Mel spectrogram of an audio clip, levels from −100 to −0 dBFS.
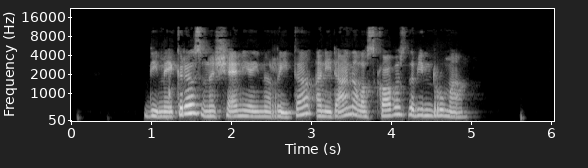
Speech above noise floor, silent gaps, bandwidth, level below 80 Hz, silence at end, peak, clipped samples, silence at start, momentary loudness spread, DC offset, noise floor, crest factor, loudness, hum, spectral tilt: over 66 dB; none; 11.5 kHz; -76 dBFS; 1.1 s; -6 dBFS; under 0.1%; 0.9 s; 8 LU; under 0.1%; under -90 dBFS; 20 dB; -24 LUFS; none; -5 dB/octave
